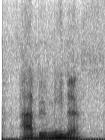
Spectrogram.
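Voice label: "abumine", Dutch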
